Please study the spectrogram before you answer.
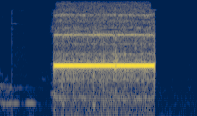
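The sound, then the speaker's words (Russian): A voicemail beep sounds before message recording begins: a single loud, steady tone lasting about one second, following a brief, faint sound, and then silence. “Вы можете оставить сообщение после звукового сигнала.”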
